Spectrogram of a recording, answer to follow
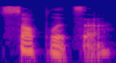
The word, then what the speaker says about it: Soplica: C is invariably pronounced soft like TZ, before all vowels and before consonants, even in cases where it is hard in other languages, as soplica, pronounced soplitza.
